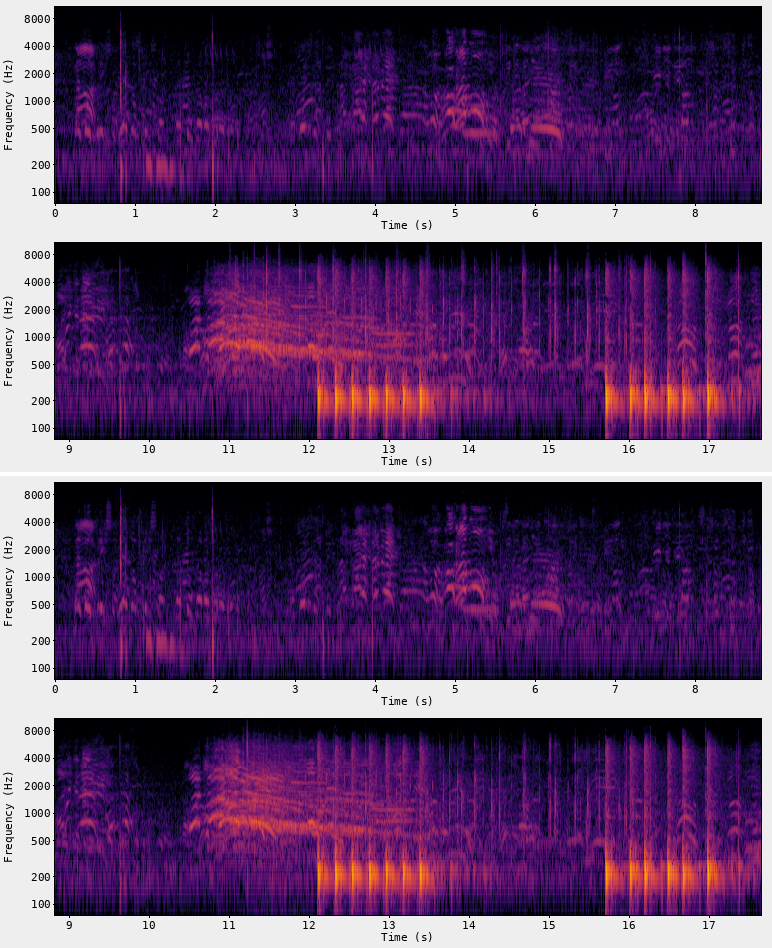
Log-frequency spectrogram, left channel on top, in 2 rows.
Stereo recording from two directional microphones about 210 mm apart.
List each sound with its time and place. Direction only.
0.3 s basketball bounce: 10° left (ahead or behind)
0.8 s basketball bounce: 15° right (ahead or behind)
3.8 s a sound: 30° right (ahead or behind)
4.7 s a sound: 5° right (ahead or behind)
5.0 s chatter: 20° right (ahead or behind)
8.9 s a sound: 5° right (ahead or behind)
10.5 s music: 15° right (ahead or behind)
14.3 s run: 45° left (ahead or behind)
15.0 s run: 5° right (ahead or behind)
15.6 s music: 5° right (ahead or behind)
